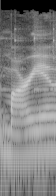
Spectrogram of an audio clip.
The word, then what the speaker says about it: Mario: I am a pro Mario have you notice bugs doesn't say Mario anymore it's Mario yeah he says the the Italian pronunciation the correct pronunciation all right come on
